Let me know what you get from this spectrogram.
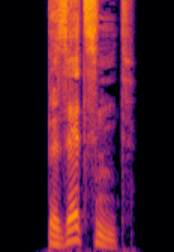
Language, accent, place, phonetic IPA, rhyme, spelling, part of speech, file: German, Germany, Berlin, [bəˈzɛt͡sn̩t], -ɛt͡sn̩t, besetzend, verb, De-besetzend.ogg
- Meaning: present participle of besetzen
